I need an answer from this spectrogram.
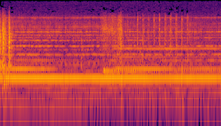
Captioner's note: rotary phone dialing sounds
